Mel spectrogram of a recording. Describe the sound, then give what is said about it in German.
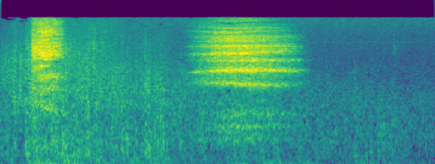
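A low, broad rumble of thunder rolls steadily through the whole clip, with a couple of brief hissing bursts above it and no voices present. “Also man, man zählt die Sekunden zwischen Blitz und Donner und die Zahl teilt man dann durch drei und ungefähr so viele Kilometer entfernt ist dann das Gewitter.”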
